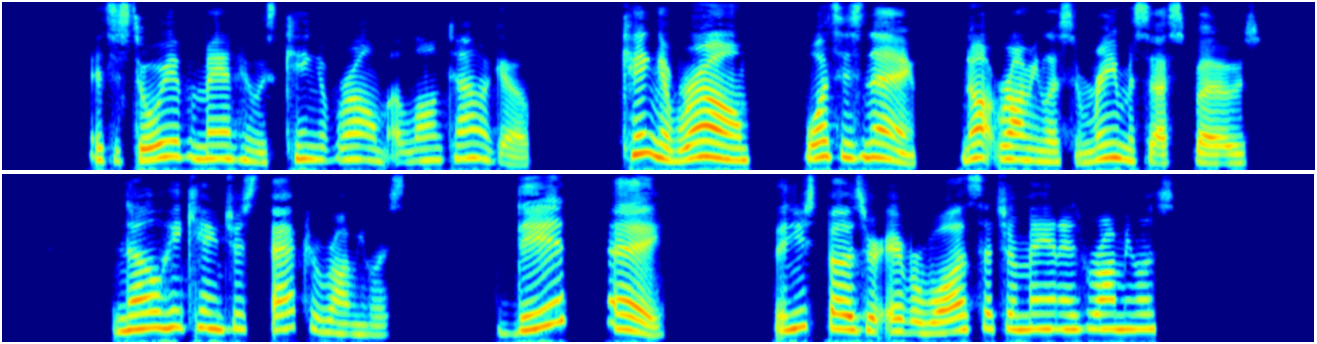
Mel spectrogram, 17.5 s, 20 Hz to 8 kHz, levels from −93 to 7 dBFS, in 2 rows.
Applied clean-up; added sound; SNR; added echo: none; none; none; none.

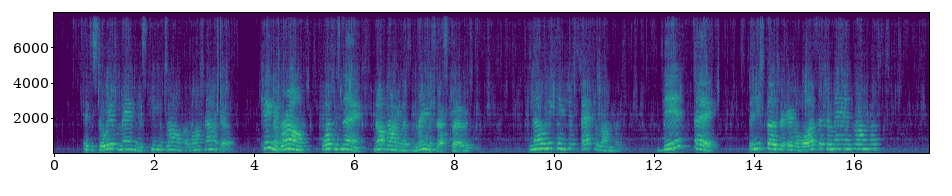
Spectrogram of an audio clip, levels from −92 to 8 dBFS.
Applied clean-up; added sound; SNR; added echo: neural separator model SepFormer DNS4.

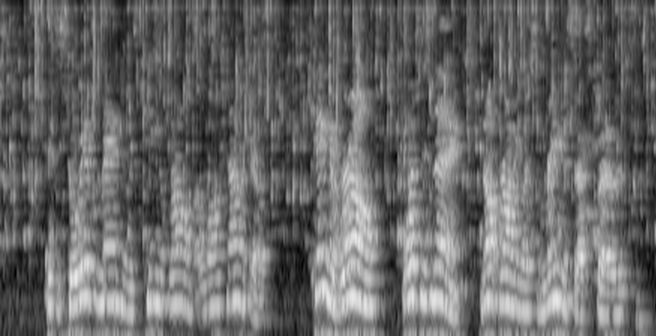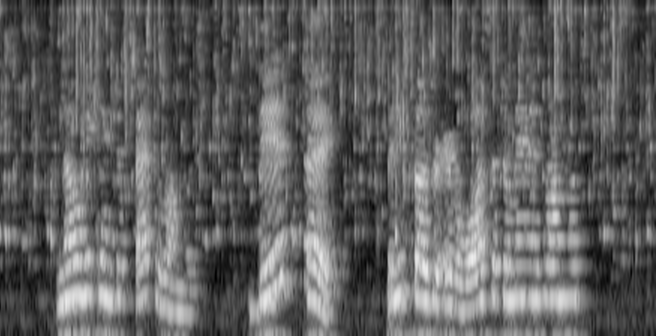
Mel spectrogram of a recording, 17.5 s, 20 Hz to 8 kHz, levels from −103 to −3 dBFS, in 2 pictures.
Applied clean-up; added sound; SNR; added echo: classical method WPE with log-MMSE.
